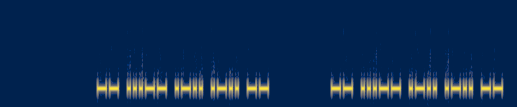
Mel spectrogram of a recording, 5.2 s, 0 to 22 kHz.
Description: Morse code, heard as a keyed tone, about 40 wpm, 700 Hz. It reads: M3LLM M3LLM
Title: DXCC-100 Call Signs - 5 Characters - Repeated 2x - 40wpm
